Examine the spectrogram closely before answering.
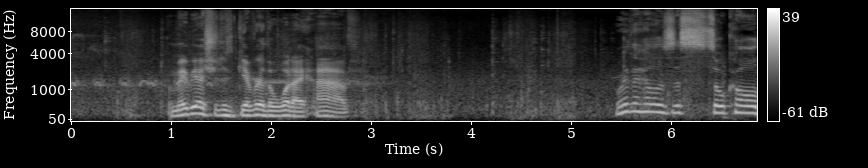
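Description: A young man speaks animatedly into a close microphone.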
